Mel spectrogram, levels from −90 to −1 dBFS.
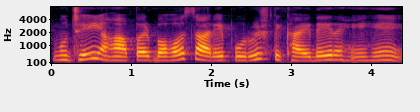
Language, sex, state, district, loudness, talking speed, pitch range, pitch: Hindi, female, Madhya Pradesh, Dhar, -18 LUFS, 135 wpm, 205-235 Hz, 215 Hz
